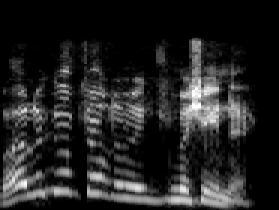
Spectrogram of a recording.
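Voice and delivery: put-on heavy, high, sing-song Newfoundland accent. Retelling a customer asking for filters: imitating Carl's Newfoundland accent. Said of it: "I'm gonna try to say it like how Carl says".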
